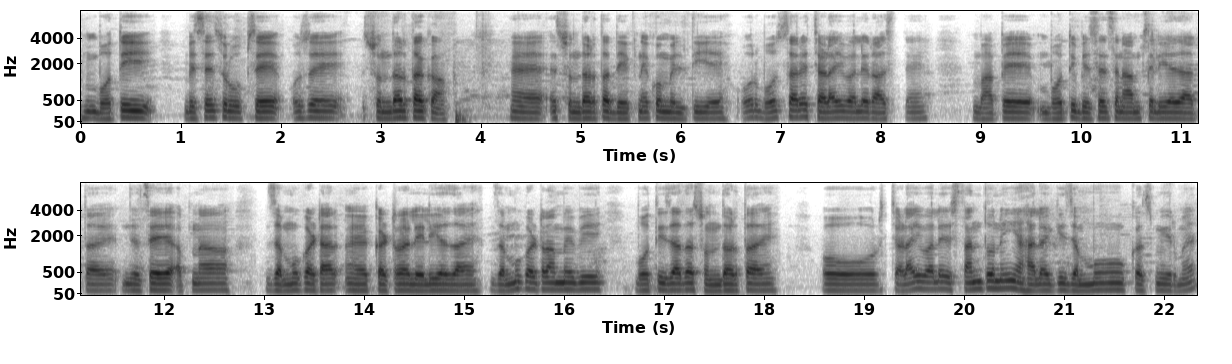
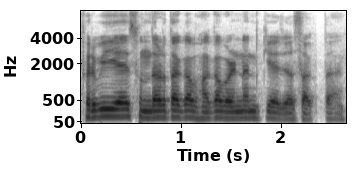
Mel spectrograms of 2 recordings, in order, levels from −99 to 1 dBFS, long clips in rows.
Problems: none marked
